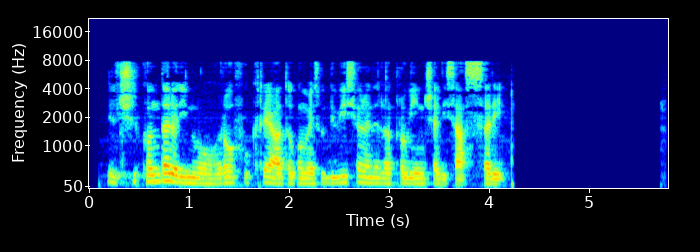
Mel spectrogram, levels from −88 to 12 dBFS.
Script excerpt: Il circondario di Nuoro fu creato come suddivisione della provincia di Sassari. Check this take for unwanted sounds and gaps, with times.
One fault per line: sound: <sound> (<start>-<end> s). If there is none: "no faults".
no faults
